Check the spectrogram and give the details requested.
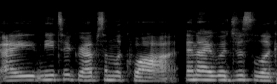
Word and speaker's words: LaCroix: when I went so hard on you for pronouncing Lacroix LaCroix it's LaCroix it but it you know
